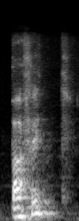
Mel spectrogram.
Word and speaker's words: buffet: Buffett. Buffett, correct. Or it has another pronunciation, Buffet.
